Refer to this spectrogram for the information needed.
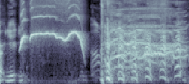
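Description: A loud, piercing human whistle holds one high, steady note for about a second, close and shrill. A rhythmic, warbling voice follows.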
